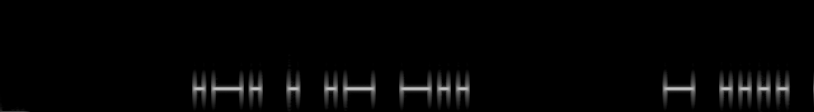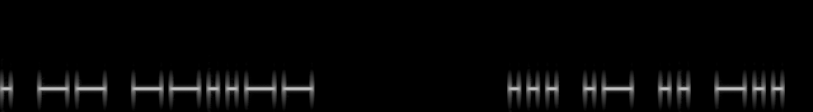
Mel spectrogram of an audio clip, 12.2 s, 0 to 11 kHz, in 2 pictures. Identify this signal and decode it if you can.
Morse code, heard as a keyed tone, about 17 wpm, 700 Hz. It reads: READ THEM, SAID
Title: 3x Word-Spacing - Sentences from Top 400 Words - 17wpm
